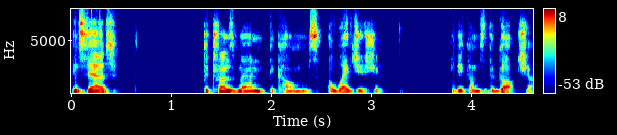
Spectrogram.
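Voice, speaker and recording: Somewhat breathy speech with a British accent runs at a fairly quick pace with ordinary pitch variation, in a dry, close sound with no echo. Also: man, fairly low pitch for a man. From Britain. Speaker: game developer and conference speaker. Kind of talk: conference talk.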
